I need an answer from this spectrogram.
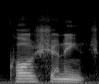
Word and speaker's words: colchicine: could possibly be prevented by a drug called colchicine. I don't know how to pronounce that. Colchicine.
